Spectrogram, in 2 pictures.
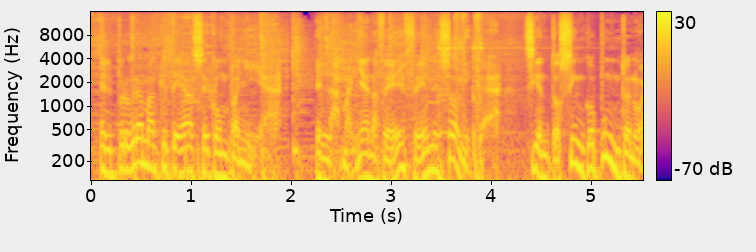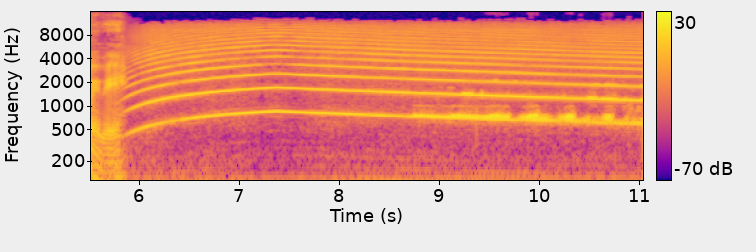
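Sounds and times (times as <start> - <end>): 
speech: 0.1 - 6.1
siren wailing: 5.8 - 11.0.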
